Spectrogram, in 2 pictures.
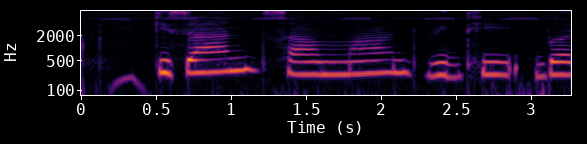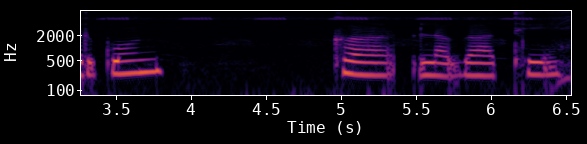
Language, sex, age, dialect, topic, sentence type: Chhattisgarhi, female, 31-35, Northern/Bhandar, agriculture, question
